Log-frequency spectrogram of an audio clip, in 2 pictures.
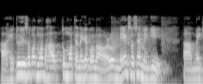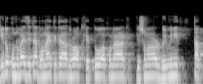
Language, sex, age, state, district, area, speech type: Assamese, male, 18-30, Assam, Sivasagar, rural, spontaneous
